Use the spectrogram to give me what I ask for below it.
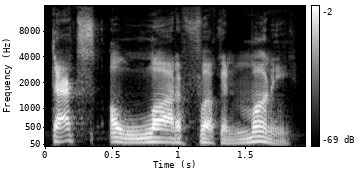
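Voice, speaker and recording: A man's voice: fairly low pitch, moderate pace, fairly bright tone. A man hosting a podcast on his own, rambling and ranting with plenty of swearing. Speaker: podcast host. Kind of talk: casual solo podcast chat.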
